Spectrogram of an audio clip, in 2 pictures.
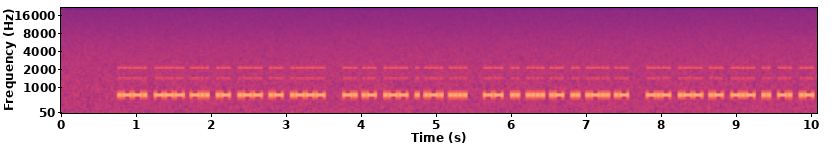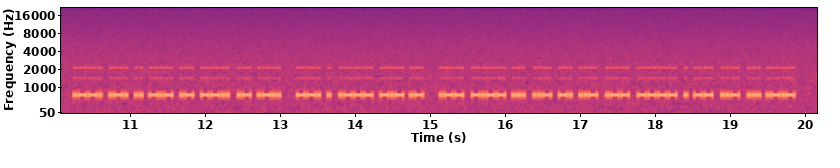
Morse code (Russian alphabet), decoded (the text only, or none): ПОДАВАЙ НАВЕРХ МИХАИЛА КВАКИНА ПРИКАЗАЛ ГЕЙКА ВЫСУНУВШЕМУСЯ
